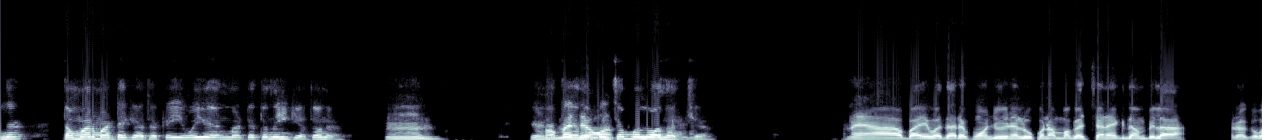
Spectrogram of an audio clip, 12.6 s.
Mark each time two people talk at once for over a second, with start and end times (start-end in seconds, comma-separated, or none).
5.4-6.9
